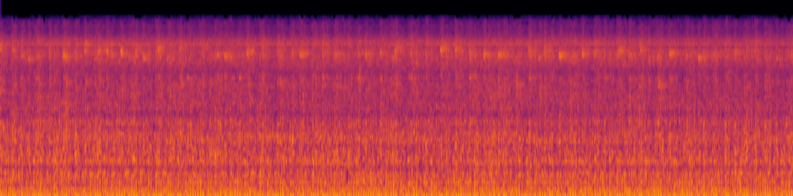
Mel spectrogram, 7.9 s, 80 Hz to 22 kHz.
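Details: 2008 Tracker boat, 50hp Mercury outboard with water on after water pump replacement, new BPZ8HN10 plugs and timing set; deep, even low burble with steady pulses, no knocks, misses or rattles while charging voltage rises from 12.19V; runs smoothly and healthy.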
